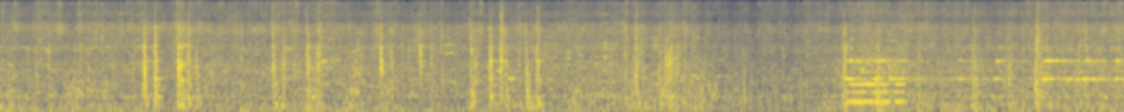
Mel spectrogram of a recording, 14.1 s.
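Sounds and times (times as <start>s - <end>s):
train rumbling along track: 0.0s - 14.0s
train wheel clicks: 0.0s - 14.0s
train horn: 10.5s - 11.7s.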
